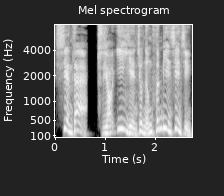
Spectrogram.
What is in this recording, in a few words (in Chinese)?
levelup, zh-hant; cookie run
